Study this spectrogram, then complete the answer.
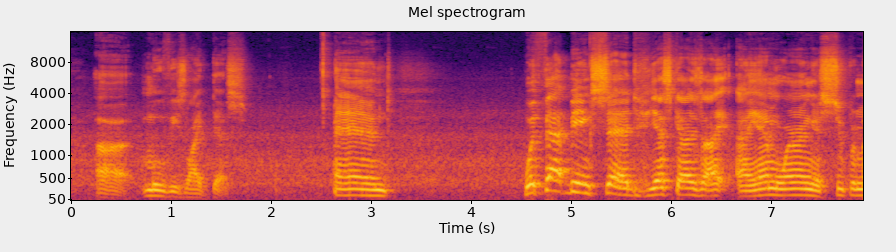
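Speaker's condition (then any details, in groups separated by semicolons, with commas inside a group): No condition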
